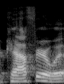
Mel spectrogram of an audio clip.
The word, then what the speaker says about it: kafir: That's why, I think that was our entire debate about what a kafir is, or kafir. How do you pronounce it?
